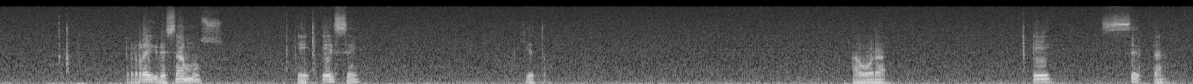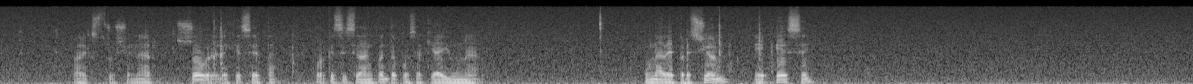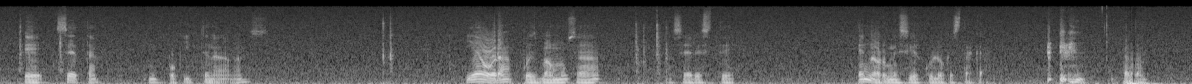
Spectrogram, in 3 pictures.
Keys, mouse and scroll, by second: 0.7 KP_7, 2.9 e, 3.2 s, 6.3 click, 7.1-8.7 middle drag, 8.7-10.3 scroll up 1, 10.3-10.9 scroll up 1, 10.3 e, 10.9-11.9 scroll up 1, 11.4 z, 11.9-13.3 scroll up 1, 13.3 click, 14.1 KP_7, 19.2 e, 19.6 s, 22.6 click, 22.9 middle click, 24.2 e, 24.6 z, 27.1 click, 27.8 KP_7, 30.0-31.0 typing, 34.1 click, 35.5-35.7 middle drag.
